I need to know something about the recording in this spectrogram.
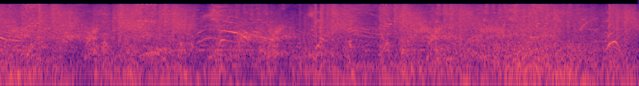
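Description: Whooshing spell effects sweep up and down in pitch.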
